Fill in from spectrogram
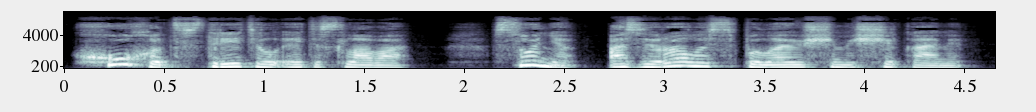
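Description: A woman's voice: on the low side, expressive, normal speed, a little mellow. A woman narrating a classic novel as an audiobook, reading expressively with emotion.

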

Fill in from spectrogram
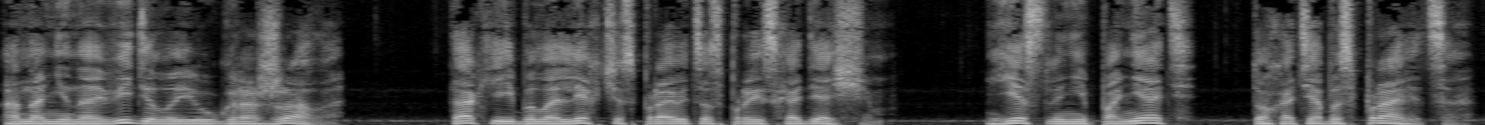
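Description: A man's voice: medium pitch, brisk, mellow. Man narrating a tense audiobook. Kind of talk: scripted narration.

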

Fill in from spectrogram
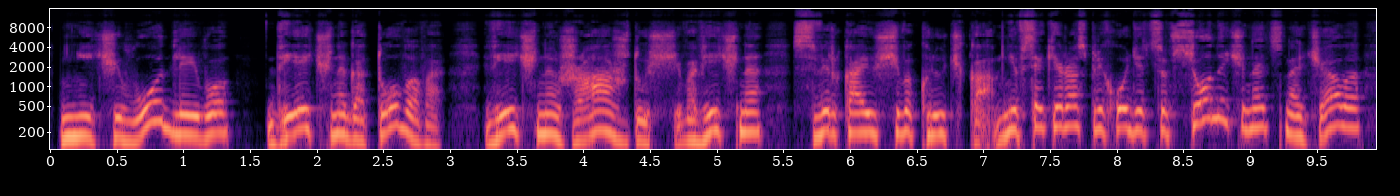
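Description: A flowery, long-winded middle-aged doctor, as a woman reader puts him on, ornate and lecturing. His mellow voice rises and falls widely. It is a storybook reading. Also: mid-range voice. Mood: teasing. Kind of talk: audiobook reading.

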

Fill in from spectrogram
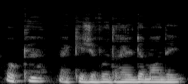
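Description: Give me a gentle, tearful young woman, a man doing her in a dark, husky tone, in an audiobook. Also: fairly low pitch, fairly even intonation, brisk. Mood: tender. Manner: soft, trembling, tearful. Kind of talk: audiobook reading.

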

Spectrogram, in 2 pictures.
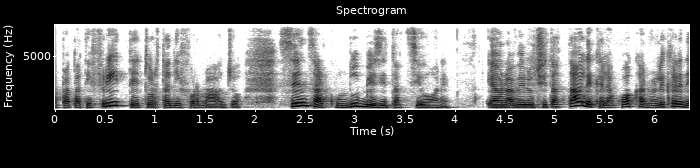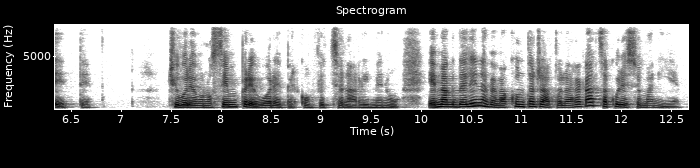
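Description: A woman reading a novel aloud in steady, measured storytelling. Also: fairly low pitch. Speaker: reader.

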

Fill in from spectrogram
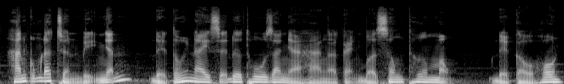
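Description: A man reads an audio story aloud. His narration moves freely up and down in pitch, expressive and steady in pace. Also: normal speed.

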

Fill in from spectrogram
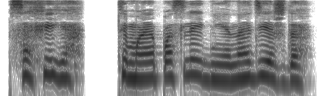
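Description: A woman voicing a panicky, dramatic young bride who wails and complains in a high, loud voice. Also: fairly even intonation, moderate pace, dry recording, clean studio sound, lightly acted. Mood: panicked. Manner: hysterical, wailing.

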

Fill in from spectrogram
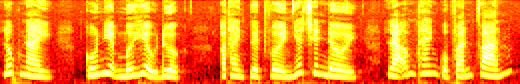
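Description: A woman narrating a dramatic romance story in a steady, storytelling tone. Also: on the high side, a little fast, dry recording, clean studio sound. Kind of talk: scripted narration.

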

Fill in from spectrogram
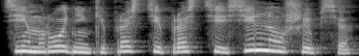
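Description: Narrator doing anxious young witch girl, pleading, a bit higher than her own voice, storybook. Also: normal speed, mellow, close to an everyday voice. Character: young woman student witch, flustered.

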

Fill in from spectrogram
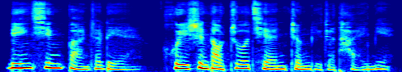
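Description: Breathy woman reading a radio novel. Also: fairly low pitch, expressive, warm tone. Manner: measured storytelling. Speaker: novel reader.

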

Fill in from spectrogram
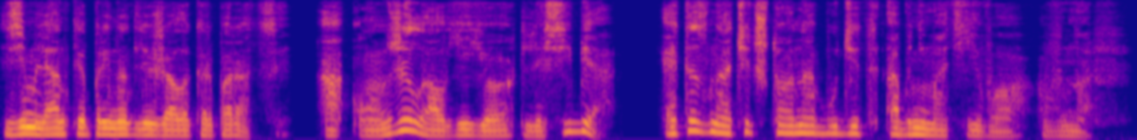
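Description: A man narrating fiction for an audiobook in a measured, steady manner. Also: medium pitch, no echo, studio quality.

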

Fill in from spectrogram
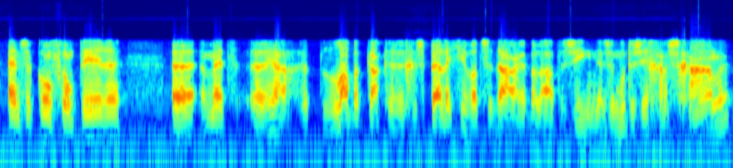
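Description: Male phone guest, blunt, animated, phone-line sound. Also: on the low side, moderate pace, no echo. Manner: blunt, colloquial, hesitant with fillers. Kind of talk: casual radio chat.

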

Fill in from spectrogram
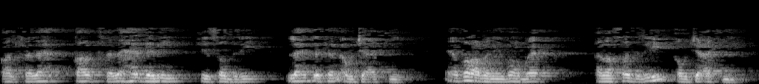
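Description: A man's voice: medium pitch, steady tone, fairly quick. A middle-aged man giving a religious lecture, retelling old narrations and explaining them in everyday asides. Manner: narrates hadith then explains in colloquial Gulf Arabic asides. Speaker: Islamic scholar lecturing. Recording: very echoey dull lecture recording.

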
